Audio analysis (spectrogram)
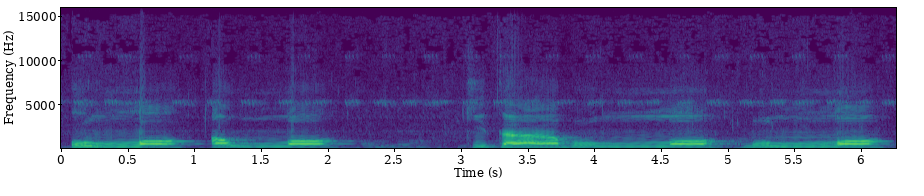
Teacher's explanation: Ini bukan sengaja dikasih vokal O, tapi itu karena tebal sehingga terkesan seperti huruf o. Bull sebenarnya bulla cuman tafhim tebul.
